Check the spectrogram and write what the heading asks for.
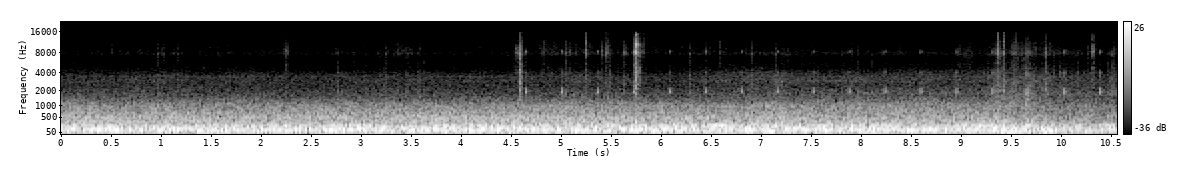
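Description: Steady low road and engine rumble inside a moving car's cabin. From about halfway through, an even light ticking joins it, about three clicks a second: the turn indicator, signalling for the roundabout ahead.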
